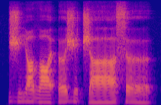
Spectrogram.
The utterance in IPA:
ʒiːðˤɛ ʔə ʒɪt͡ʃaː səː

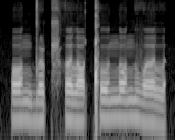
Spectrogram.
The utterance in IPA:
ɔ˧ndʌ˧ʈ͡ʂʰʌ˧l ɒ˧ǃo˥ nɔ˥nvʌ˧˩l

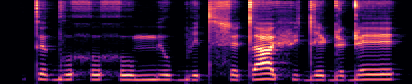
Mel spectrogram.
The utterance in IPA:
t̪øɡuhuhu mʲu bit søta fʲødi ɖeɖe

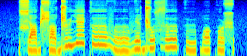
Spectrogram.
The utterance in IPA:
ɕaː˨dʂa˨ɖ͡ʐɯ˥ jɛ˥kɤː˦vɤː˩ ve˦ɖ͡ʐo˥szɤː˥kɯː˨ ɓɔ˦ko˦ʂ

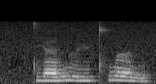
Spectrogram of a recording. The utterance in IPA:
t̪jɛ˧˥nly˧˥ t̪ʰwə˥˩n

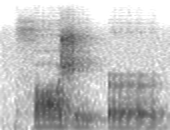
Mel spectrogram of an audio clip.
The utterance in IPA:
θɒʒi ʔə˞

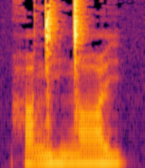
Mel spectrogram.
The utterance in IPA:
hɑŋ͡ǀi ŋ͡ǀɑi̯

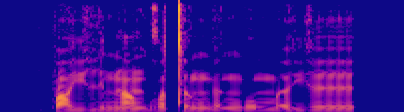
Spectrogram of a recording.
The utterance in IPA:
pa˧jiː˦ nã˦ɡʷa˦tə˦ ŋɛ˨ŋo˦˨mɛ˨ jeː˦

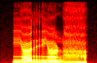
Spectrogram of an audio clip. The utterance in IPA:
jœr jœ̃ɳa̤

